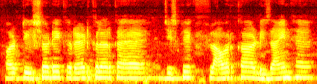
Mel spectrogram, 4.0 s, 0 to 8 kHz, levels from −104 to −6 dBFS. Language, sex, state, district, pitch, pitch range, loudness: Hindi, male, Gujarat, Valsad, 155 Hz, 145-160 Hz, -15 LUFS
